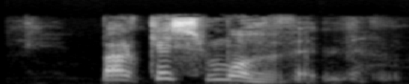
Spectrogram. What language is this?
Kabyle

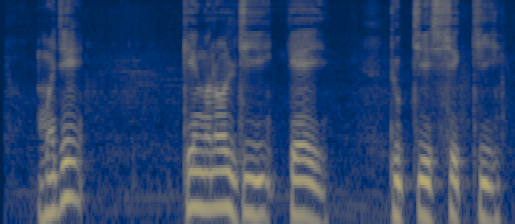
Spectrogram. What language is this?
Kalenjin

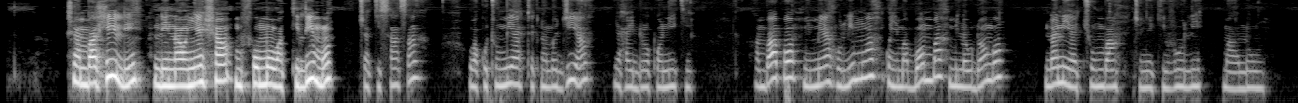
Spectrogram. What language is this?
Swahili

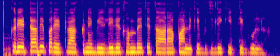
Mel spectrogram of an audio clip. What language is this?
Punjabi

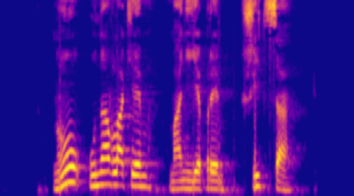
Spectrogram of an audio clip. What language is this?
Mari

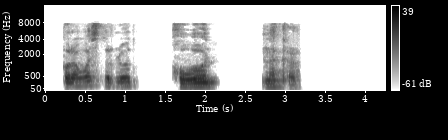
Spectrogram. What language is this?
Pashto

